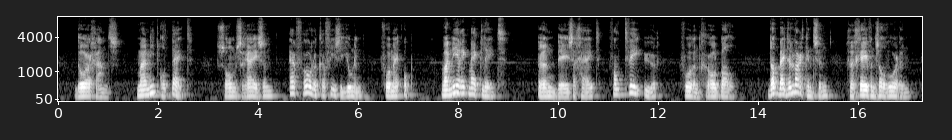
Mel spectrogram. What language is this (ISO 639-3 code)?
nld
